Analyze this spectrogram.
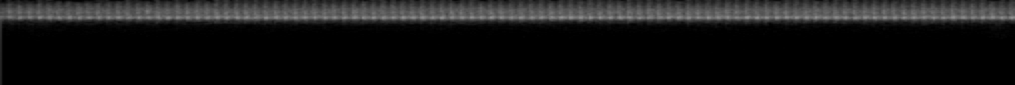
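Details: Soothing grasshopper sound, no music: a high, thin, shimmering buzz throbbing in an even rhythm of roughly two beats per second, steady throughout with nothing else audible.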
